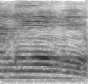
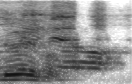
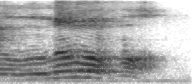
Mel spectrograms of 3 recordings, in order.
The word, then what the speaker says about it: Louisville: Y'all come to Kentucky, and I gotta make sure you say Louisville right, not Louisville. Here's how the locals say it: like you got a bunch of marbles in your mouth. You gotta say Louisville. Louisville. Okay, we'll get it now.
